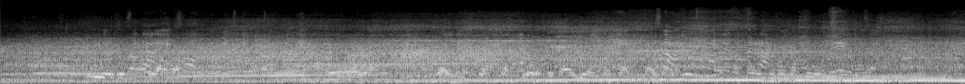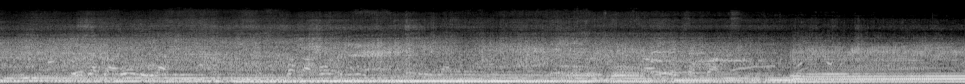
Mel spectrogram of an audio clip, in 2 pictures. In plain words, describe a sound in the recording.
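Several racing car engines roar and whine as the cars speed around a track.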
